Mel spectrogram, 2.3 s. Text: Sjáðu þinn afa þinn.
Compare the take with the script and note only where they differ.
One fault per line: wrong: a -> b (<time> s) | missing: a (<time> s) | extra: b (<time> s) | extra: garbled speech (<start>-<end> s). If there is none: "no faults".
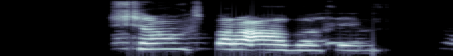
wrong: þinn -> bara (1.1 s)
